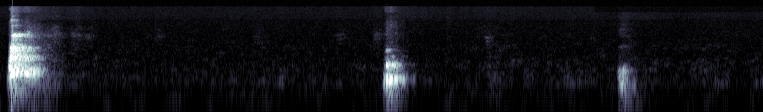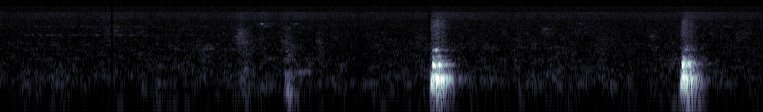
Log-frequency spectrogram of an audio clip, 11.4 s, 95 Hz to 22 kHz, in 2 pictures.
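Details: Blenheim Cavalier King Charles Spaniel puppies Roman and Blue, six weeks old, from a small litter born November 14, 2022, in a puppy pen: a louder opening bark, then five brief yaps spaced irregularly over eleven seconds, quiet in between.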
